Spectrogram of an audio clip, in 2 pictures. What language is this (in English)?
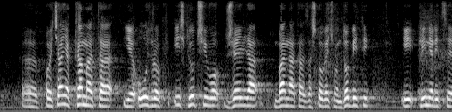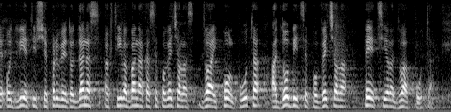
Croatian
